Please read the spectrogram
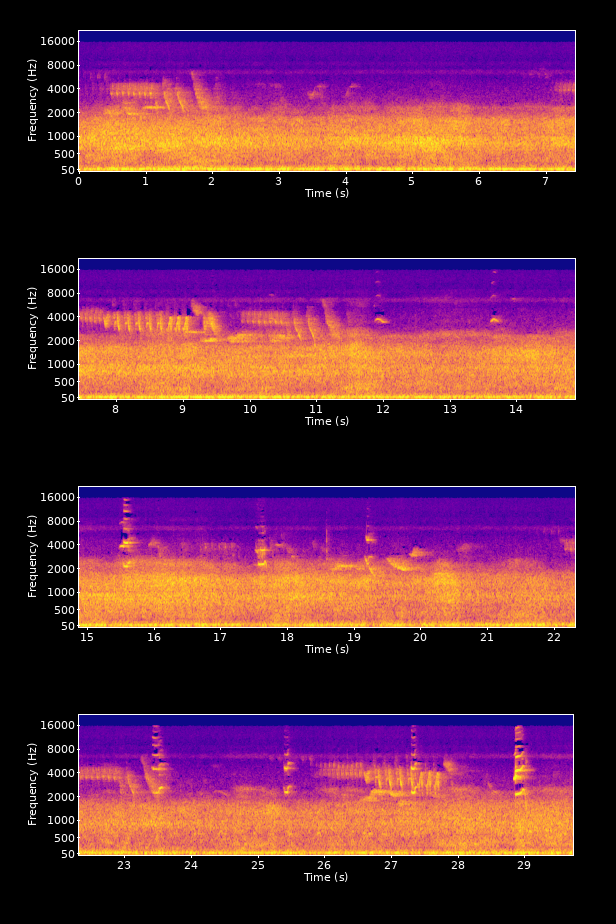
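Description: Wild birds calling: short, high, rapid trills repeated every few seconds over a steady outdoor hiss, with a few sharp ticks in the second half.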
